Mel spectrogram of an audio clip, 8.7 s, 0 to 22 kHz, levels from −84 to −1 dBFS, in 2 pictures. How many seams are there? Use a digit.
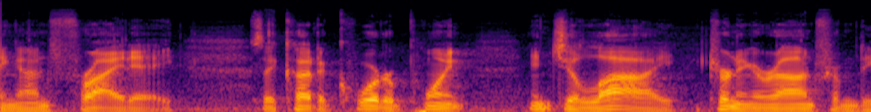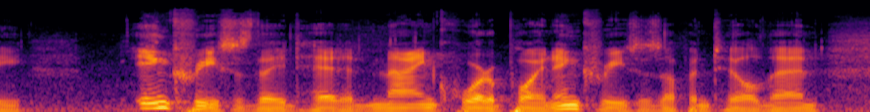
1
